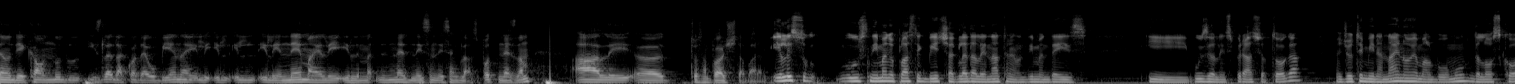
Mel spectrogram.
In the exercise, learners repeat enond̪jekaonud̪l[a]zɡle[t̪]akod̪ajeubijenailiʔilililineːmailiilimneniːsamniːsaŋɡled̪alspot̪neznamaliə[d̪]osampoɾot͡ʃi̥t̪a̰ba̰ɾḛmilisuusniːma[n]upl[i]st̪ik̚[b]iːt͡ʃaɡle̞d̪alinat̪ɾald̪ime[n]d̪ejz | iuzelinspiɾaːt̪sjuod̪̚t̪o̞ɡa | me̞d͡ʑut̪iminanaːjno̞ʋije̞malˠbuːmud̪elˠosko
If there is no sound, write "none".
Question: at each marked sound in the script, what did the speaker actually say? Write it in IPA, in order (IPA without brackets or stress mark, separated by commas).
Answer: i, d̪, t̪, ɲ, a, b, n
